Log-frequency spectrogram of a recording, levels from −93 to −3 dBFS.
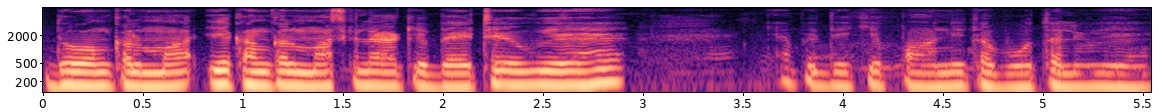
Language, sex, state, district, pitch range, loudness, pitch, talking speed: Hindi, male, Bihar, West Champaran, 155-170 Hz, -16 LUFS, 165 Hz, 205 wpm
